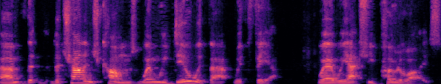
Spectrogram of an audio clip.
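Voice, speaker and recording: Somewhat breathy, a man with an English accent speaks with ordinary pitch variation. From England. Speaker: leadership consultant. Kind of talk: interview. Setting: radio show. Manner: halting, many repeated words.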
